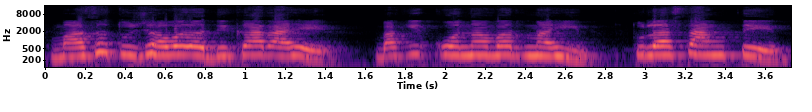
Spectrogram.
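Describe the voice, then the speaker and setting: A woman's voice: sits high, steady tone, moderate pace, darkish tone, close to an everyday voice. A woman voicing a stern, protective middle-aged mother who speaks firmly and bluntly.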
